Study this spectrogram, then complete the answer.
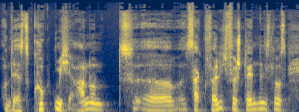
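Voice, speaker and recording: A moderate pace carries the speech along. Some breathiness comes through. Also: man. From Germany, Frankfurt am Main. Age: 50s. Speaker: beer video blogger and beer sommelier. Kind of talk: casual chat.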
